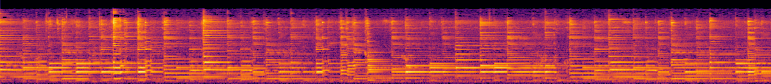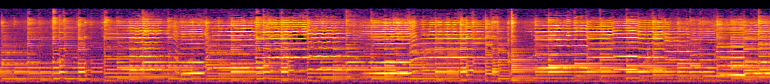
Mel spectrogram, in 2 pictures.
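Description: Acoustic guitar and fiddle playing a tune together: the guitar picks a steady accompaniment while the bowed fiddle carries the melody. The music gets louder in the second half as the fiddle comes forward.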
